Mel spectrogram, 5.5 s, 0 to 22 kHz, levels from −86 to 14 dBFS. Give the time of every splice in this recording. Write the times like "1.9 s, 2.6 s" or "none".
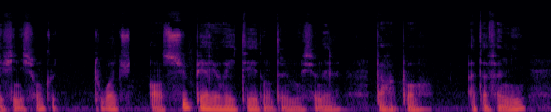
1.3 s, 2.8 s, 3.7 s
